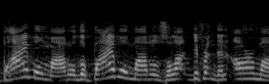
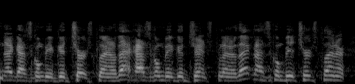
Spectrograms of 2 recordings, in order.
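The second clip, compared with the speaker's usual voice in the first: quick, repetitive chatter; fast imitation of eager onlookers; rapid mock gushing; 2 semitones lower, faster than usual. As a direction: rattle off each repeat, mimicking hasty admirers. Mimics people hastily picking planners.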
